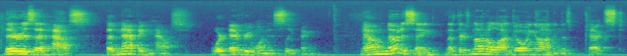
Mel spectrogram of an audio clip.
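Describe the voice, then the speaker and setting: A young man doing an instructional picture-book read-aloud in a deliberate manner, drawing out the text and putting questions to young listeners. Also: mid-range voice, animated. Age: young adult. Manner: deliberate, instructional, drawn-out when reading the text. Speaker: student teacher practicing a read-aloud. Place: small room at a table, indoors. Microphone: camera mic a few feet away. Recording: roomy echo, distant microphone.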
